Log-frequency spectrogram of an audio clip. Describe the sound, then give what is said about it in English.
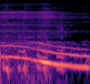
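A single drawn-out, exaggerated gasp voiced aloud, a breathy tone that slides slowly downward in pitch for about a second, fairly loud, with no talking around it. “And if they don't do a good enough job on the gasp, just like dub it with a sound effect from online.”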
